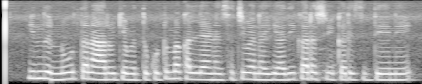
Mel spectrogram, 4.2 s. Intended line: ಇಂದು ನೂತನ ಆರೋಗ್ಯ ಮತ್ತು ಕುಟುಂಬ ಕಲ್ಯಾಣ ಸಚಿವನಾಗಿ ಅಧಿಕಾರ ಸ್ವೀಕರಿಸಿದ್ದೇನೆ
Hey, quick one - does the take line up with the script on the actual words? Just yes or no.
yes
